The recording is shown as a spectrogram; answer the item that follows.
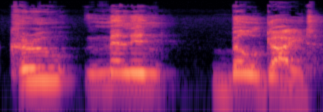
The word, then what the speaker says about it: Cwrw'r Bae: It's Cwrw'r Bae, a Belgian blonde ale, pronounced Cwrw'r Bae.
